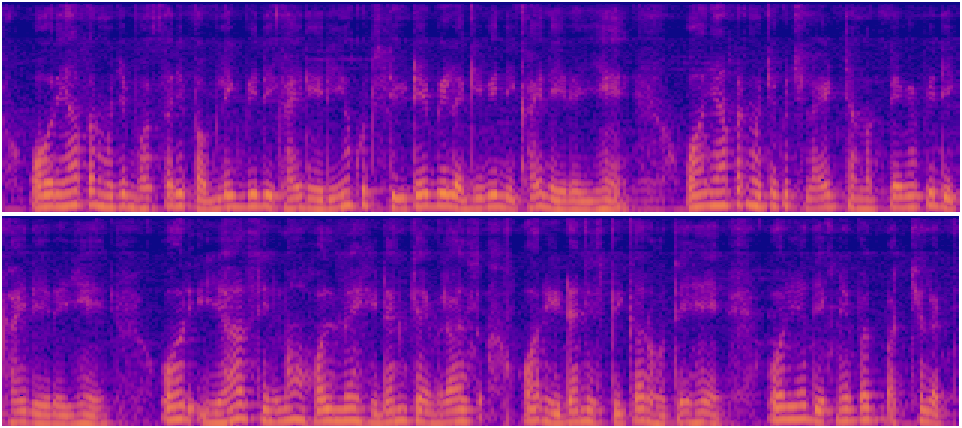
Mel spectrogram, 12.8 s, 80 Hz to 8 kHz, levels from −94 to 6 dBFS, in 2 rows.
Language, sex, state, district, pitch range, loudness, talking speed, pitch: Hindi, male, Maharashtra, Solapur, 135-165 Hz, -32 LUFS, 240 wpm, 155 Hz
